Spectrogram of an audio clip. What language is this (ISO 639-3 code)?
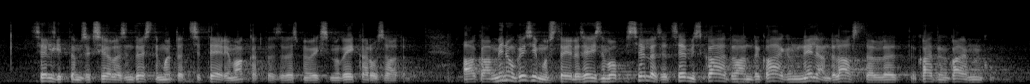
est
